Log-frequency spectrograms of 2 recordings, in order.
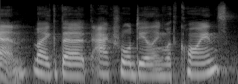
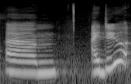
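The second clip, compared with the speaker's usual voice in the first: normal talking voice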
